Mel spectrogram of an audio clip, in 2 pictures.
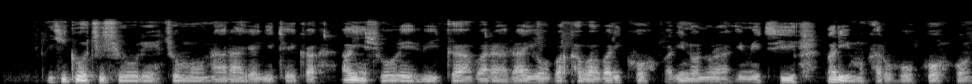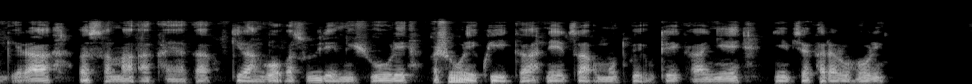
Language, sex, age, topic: Rundi, male, 25-35, education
